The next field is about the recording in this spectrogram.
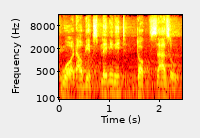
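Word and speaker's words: δοξάζω: teaching tonight on a subject that I title do zazo I want to teach you how the Saints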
